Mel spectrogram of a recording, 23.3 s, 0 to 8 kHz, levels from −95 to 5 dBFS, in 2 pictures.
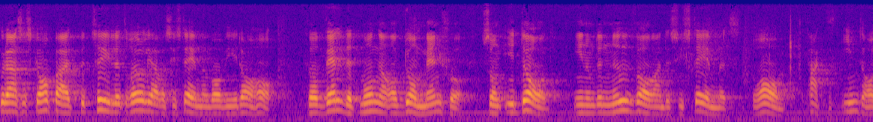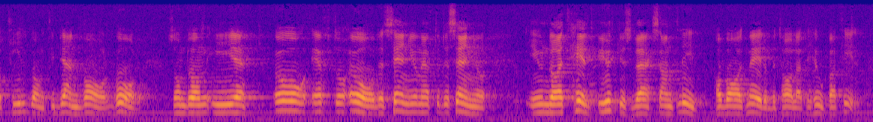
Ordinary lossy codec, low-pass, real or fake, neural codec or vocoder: none; 7.2 kHz; real; none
